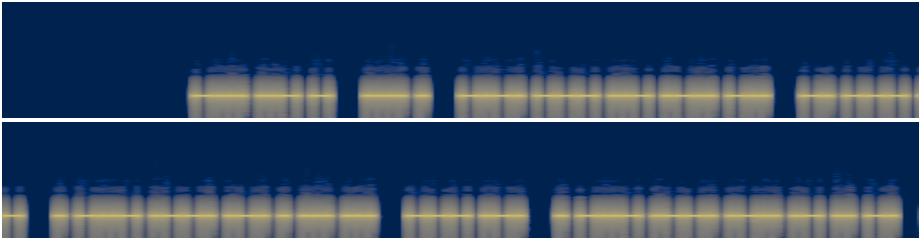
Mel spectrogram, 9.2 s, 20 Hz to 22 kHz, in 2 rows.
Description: Morse code, heard as a keyed tone, about 44 wpm, 700 Hz. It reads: BUT HE COULD NOT EXPRESS OR EXPLAIN
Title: Sentences from Top 1100 Words 45wpm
